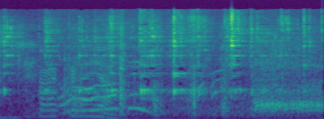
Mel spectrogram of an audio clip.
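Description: A small bell on a goat's collar clinking irregularly as the goat trots, with a brief voice in the background in the first second.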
